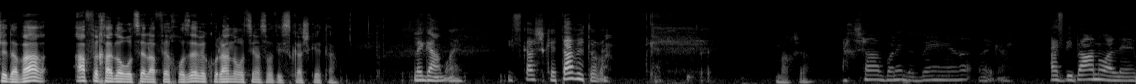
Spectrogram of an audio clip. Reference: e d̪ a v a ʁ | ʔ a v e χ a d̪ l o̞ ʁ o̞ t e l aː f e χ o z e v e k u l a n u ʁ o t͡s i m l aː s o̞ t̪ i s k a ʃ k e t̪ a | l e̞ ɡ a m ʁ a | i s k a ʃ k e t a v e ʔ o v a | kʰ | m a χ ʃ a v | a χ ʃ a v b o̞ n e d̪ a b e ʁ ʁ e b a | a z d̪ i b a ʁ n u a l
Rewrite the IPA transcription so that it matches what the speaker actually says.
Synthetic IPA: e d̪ a v a ʁ | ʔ a f e χ a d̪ l o̞ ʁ o̞ t͡s e l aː f e χ o z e v e k u l a n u ʁ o t͡s i m l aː s o̞ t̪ i s k a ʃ k e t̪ a | l e̞ ɡ a m ʁ e | i s k a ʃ k e t a v e t o v a | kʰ | m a χ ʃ a v | a χ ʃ a v b o̞ n e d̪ a b e ʁ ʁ e ɡ a | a z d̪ i b a ʁ n u a l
